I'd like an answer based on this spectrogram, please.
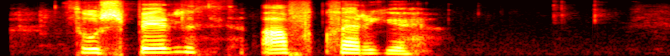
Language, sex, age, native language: Icelandic, female, 50-59, Icelandic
